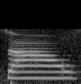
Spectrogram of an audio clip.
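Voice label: "zaau1", Cantonese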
